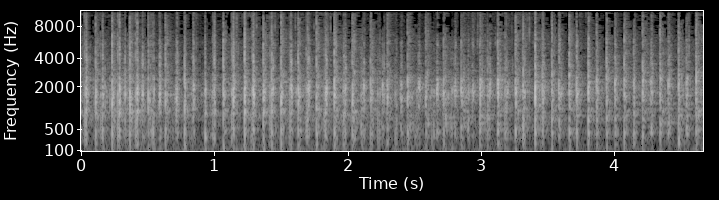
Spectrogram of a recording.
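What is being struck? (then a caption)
Cardboard matchbox. Long glittery nails and fingertips tap rapidly on the sides of a small red cardboard matchbox held close to the microphone. The clip is a steady run of quick, dry, papery clicks, each with a very short decay and no low end, bright and centered in the upper midrange.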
